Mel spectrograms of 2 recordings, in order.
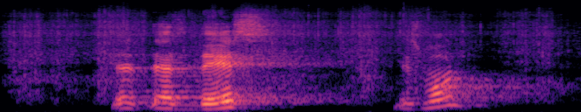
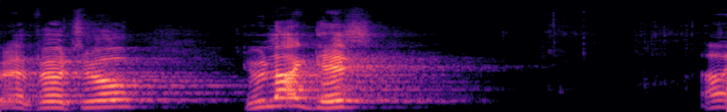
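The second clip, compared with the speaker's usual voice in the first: ordinary delivery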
